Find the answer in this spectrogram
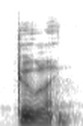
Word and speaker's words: dueling: vowels and the word dueling and it's not dwelling don't pronounce that e it's one sound ooh plus a dark L dual and dueling let's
